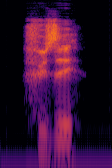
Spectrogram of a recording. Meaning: 1. to melt or fuse 2. to gush or spurt 3. to ring out, sound out
- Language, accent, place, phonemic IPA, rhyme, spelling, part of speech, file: French, France, Lyon, /fy.ze/, -e, fuser, verb, LL-Q150 (fra)-fuser.wav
